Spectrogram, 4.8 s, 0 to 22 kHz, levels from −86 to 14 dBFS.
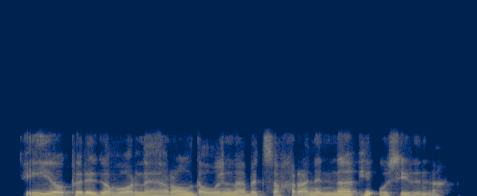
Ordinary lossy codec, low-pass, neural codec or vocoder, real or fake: Opus, 24 kbps; 7.2 kHz; codec, 16 kHz, 2 kbps, X-Codec, HuBERT features, trained on general audio; fake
